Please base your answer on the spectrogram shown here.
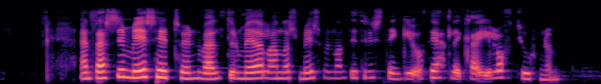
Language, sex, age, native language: Icelandic, female, 20-29, Icelandic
